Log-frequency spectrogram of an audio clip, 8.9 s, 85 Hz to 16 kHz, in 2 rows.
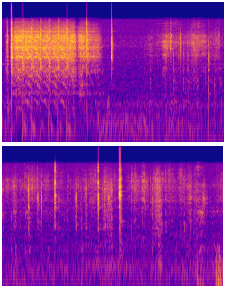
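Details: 1997 Saturn, repeated attempts: brisk cranking for under two seconds that never catches, then silence with a few stray clicks; crank, no start.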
